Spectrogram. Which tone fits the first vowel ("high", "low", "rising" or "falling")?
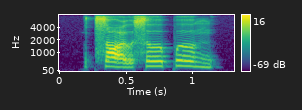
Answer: low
